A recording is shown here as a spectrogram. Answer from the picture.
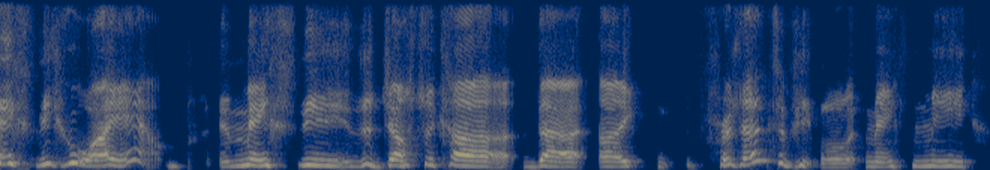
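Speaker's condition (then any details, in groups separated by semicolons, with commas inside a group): Cerebral palsy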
